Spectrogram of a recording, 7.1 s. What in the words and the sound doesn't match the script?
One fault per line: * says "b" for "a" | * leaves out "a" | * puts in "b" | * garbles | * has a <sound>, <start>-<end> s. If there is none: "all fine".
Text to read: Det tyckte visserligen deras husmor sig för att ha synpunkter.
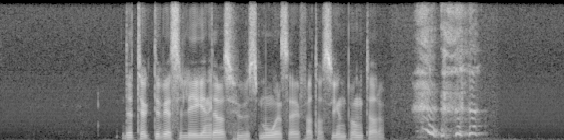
* has a laugh, 5.1-6.1 s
